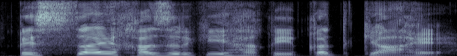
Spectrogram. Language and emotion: Urdu, neutral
